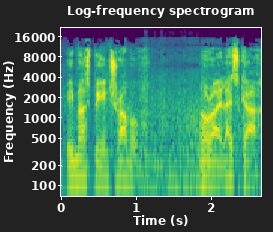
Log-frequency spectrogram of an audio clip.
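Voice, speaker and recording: A man's voice: lowish voice, little pitch movement, normal speed, background noise, close to an everyday voice. A man playing a bitter, insubordinate soldier in a video game, with a British accent and a blunt, sarcastic manner. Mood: surly, sarcastic. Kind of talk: video game dramatic acting.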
